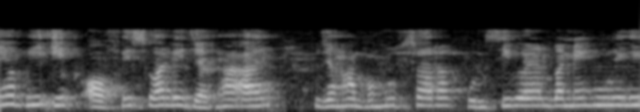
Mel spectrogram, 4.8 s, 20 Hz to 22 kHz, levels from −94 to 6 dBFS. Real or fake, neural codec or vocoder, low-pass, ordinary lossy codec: fake; codec, 16 kHz, 4 kbps, FreqCodec, larger model; 7.2 kHz; none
